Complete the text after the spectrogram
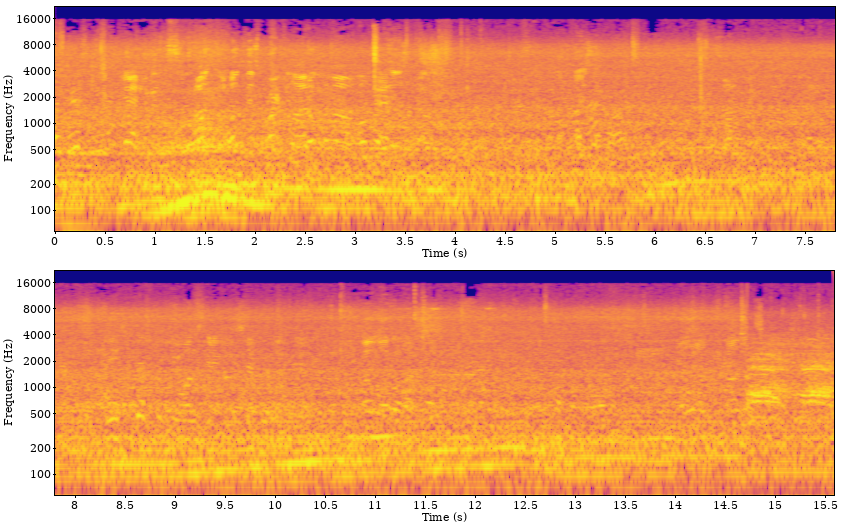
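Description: Vehicle engines rumble steadily in the distance.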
